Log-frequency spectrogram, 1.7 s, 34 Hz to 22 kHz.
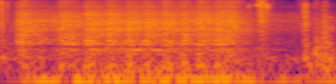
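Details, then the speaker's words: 2009 Nissan Sentra with intermittent no-crank: with the ignition relay removed the starter cranks for about a second but the engine never fires, ignition supply cut; owner concludes the starter relay is at fault and replaces it. "So, that allows it to crank, but it doesn't allow it to to fire up."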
